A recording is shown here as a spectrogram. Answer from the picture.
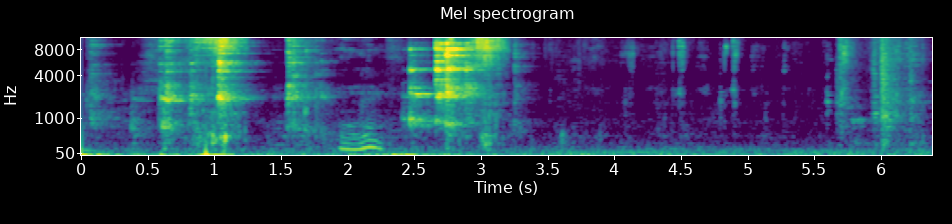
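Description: Wooden chopsticks clinking and scraping against an iron pot while noodles are scooped out and eaten, with the sharpest clinks in the first three seconds and lighter taps after.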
